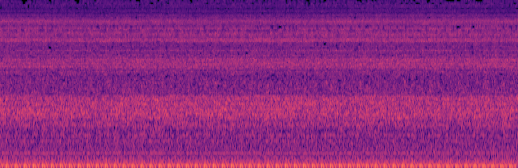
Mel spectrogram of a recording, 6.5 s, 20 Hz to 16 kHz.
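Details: 1990 Camaro RS, first start after sitting 12–13 years: new fuel pump, sending unit, blown-out fuel lines, new plugs, firing-order plug-wire mix-up corrected, timing not yet set. Steady, even idle with regular low beat, no knocks or misses; sounds good.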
